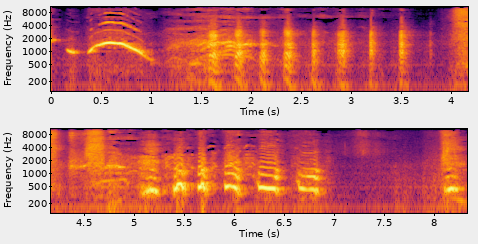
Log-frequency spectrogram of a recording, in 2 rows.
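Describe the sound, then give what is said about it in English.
A human voice imitates an astromech droid, opening with a long swooping whistle, then firing off many quick staccato beeps and later a run of warbling, chirping trills. “Now, what noise is your R2 unit making? It's sort of a...”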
